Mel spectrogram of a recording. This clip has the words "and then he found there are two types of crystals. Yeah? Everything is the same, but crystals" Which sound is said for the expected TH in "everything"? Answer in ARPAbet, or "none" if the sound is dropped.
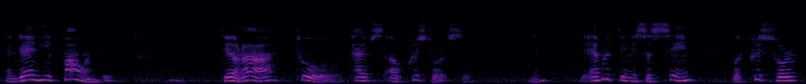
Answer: T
